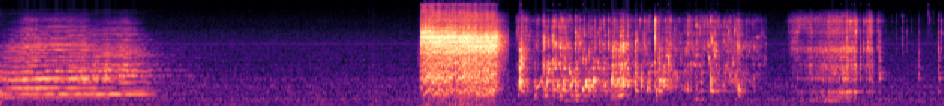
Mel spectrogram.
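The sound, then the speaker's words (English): A voice imitates water splashing in a toilet bowl as a man uses the toilet: a brief tonal hum, a pause, then a sudden loud spluttering burst followed by several wet, crackling, noisy bursts, fairly loud. “Meanwhile, this is the sound of what was going on in the toilet.”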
